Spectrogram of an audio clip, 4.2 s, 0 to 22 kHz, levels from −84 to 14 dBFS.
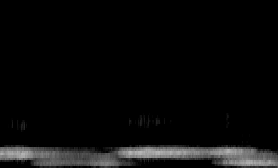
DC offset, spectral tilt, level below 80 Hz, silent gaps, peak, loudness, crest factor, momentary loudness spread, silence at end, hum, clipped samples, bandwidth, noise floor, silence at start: under 0.1%; 0.5 dB/octave; under -90 dBFS; none; -10 dBFS; -21 LUFS; 14 dB; 22 LU; 0 s; none; under 0.1%; 3 kHz; -48 dBFS; 0 s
